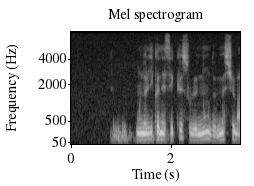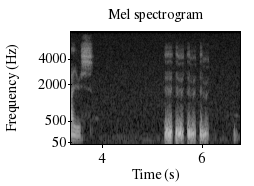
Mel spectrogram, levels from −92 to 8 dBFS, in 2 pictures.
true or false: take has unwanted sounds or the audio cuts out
true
